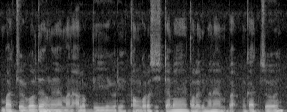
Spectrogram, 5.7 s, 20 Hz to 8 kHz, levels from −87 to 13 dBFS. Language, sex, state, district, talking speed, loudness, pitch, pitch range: Chakma, male, Tripura, Dhalai, 135 wpm, -19 LUFS, 95 Hz, 90-100 Hz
